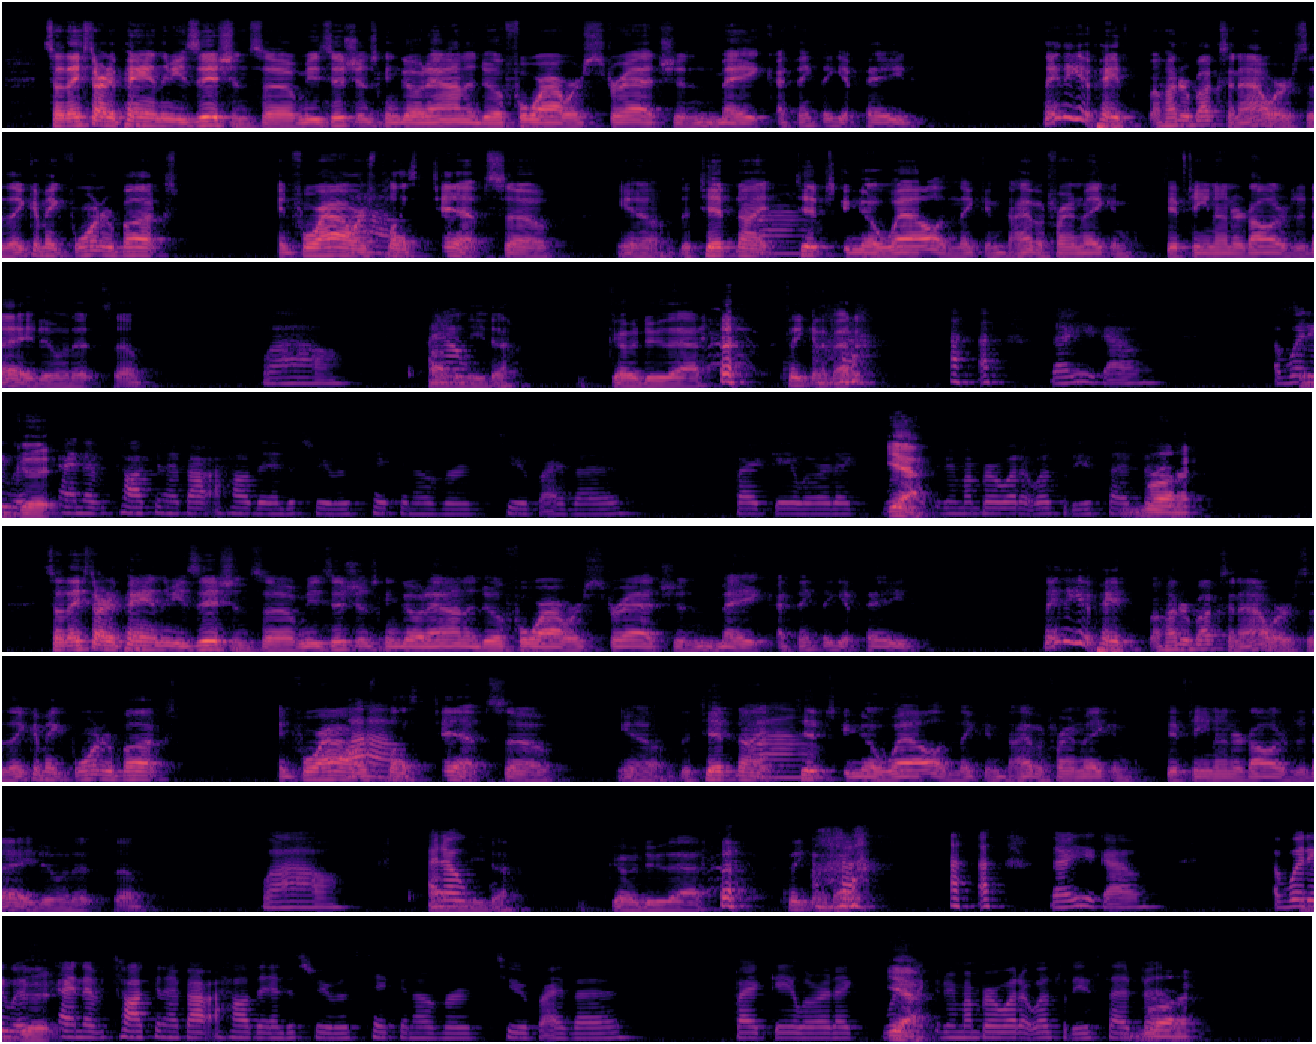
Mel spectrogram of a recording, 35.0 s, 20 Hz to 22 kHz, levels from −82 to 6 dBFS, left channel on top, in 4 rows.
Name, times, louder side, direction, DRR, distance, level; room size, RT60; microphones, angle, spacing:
voice 1, 0.3-5.0 5.3-6.1 6.9-9.9 10.6-12.4 12.8-16.3 16.5-18.4 20.3-20.8 21.6-23.2 26.1-26.6 32.1-32.4 33.7-34.1, left 3 dB, 45° left, 0.7 m, -36 dB
voice 2, 11.0-11.5 13.7-14.2 19.2-19.8 20.3-20.8 22.9-23.3 23.8-25.1 26.0-30.4 31.1-34.1, right 5 dB, 85° right, 0.5 m, -45 dB
8.8 x 4.6 x 4.3 m
head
